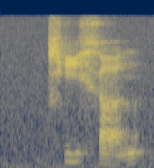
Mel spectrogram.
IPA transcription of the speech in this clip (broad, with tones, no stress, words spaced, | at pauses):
t͡ɕʰi˧˥ xa˨˩˦n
